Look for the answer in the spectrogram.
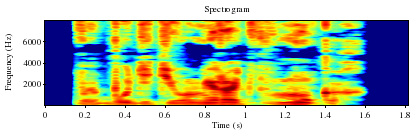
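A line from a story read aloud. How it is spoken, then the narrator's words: Menacing hiss. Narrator (Russian): снова зашипела темная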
